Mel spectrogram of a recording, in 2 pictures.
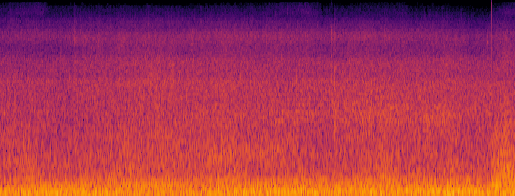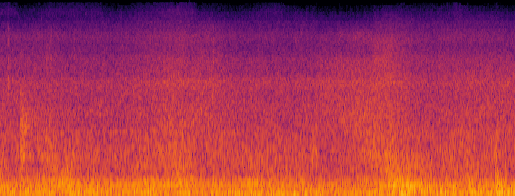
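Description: Fishing trawler's engine humming steadily, with wind buffeting the microphone and sea water rushing past the stern. A second steady hum joins about halfway through.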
